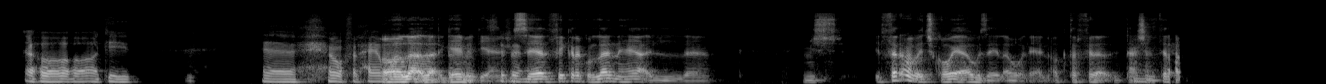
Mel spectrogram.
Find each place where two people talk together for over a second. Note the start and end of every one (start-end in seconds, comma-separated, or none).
3.8-5.4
